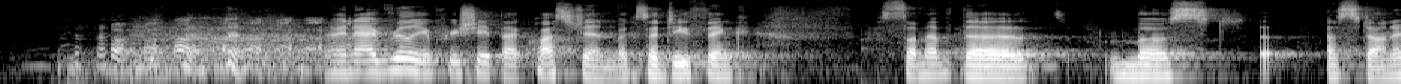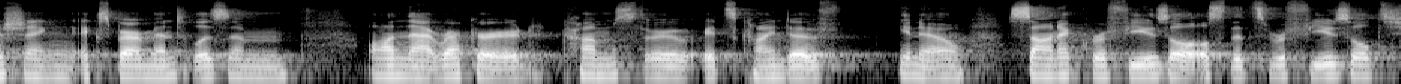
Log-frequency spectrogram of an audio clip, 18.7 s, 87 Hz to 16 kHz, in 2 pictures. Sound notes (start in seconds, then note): 0.4 all laugh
